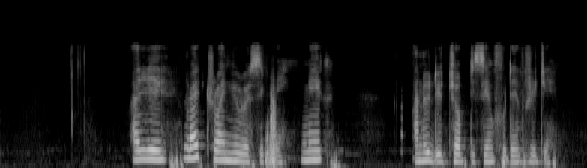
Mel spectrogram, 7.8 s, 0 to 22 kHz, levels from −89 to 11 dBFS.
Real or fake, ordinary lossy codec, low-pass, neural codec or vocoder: fake; none; 7.2 kHz; codec, 16 kHz, 4 kbps, X-Codec, HuBERT features, trained on general audio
